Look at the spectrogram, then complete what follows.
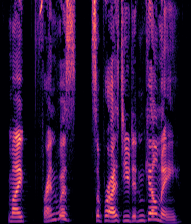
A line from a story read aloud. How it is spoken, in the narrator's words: Cal added with a dry laugh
